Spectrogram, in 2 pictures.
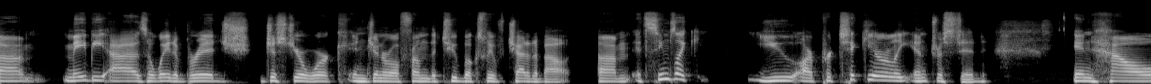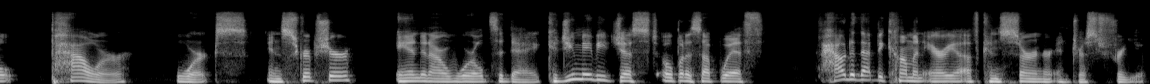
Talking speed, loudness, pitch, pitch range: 150 wpm, -19 LUFS, 145 Hz, 135-170 Hz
